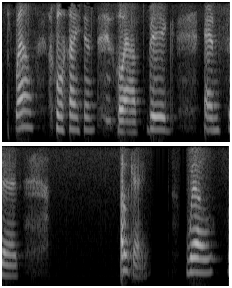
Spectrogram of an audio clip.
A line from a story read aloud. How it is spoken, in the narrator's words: laughed the big lion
